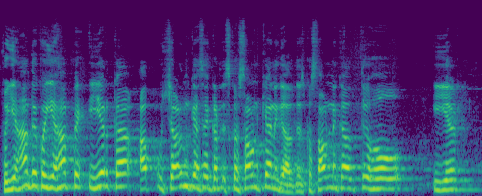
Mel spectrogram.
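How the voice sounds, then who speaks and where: A man's voice: high-pitched, fairly quick, a little mellow. A man from India teaching English grammar to students, explaining step by step, asking rhetorical questions and checking in often. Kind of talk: classroom grammar lesson.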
